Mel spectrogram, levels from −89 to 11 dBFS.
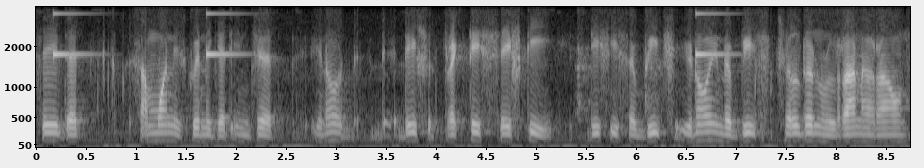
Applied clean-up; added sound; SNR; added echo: none; Piano; 3 dB; none.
